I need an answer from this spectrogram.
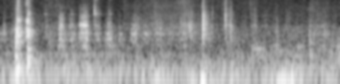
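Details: Tipu, a German Shepherd puppy, gives short breathy panting puffs in scattered bursts, the strongest near the start and around two seconds, against a quiet background.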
